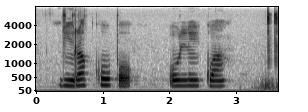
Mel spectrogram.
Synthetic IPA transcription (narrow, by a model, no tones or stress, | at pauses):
diɾakʼʊpʼɔ̰ | ʊlɪkwa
